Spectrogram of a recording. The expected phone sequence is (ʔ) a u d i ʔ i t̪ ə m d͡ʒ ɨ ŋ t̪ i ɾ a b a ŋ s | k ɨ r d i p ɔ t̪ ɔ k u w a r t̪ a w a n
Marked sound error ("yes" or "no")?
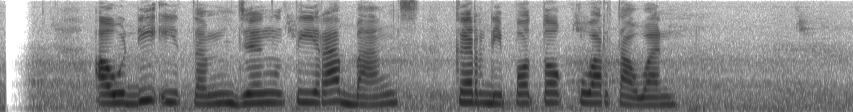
no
